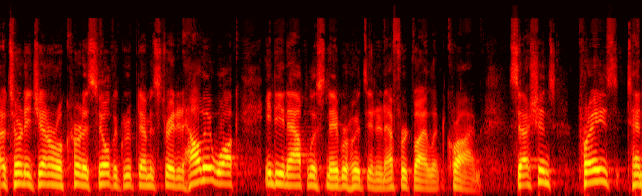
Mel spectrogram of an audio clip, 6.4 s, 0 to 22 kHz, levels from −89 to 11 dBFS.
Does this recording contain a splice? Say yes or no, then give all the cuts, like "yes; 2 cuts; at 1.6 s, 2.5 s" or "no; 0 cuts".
yes; 1 cut; at 4.1 s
